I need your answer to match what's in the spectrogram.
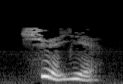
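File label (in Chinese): "血液", Mandarin Chinese; hsk; chinese-flashcards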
